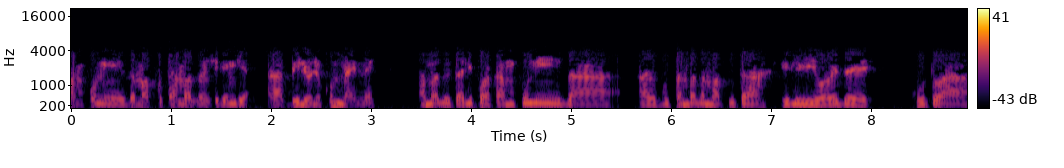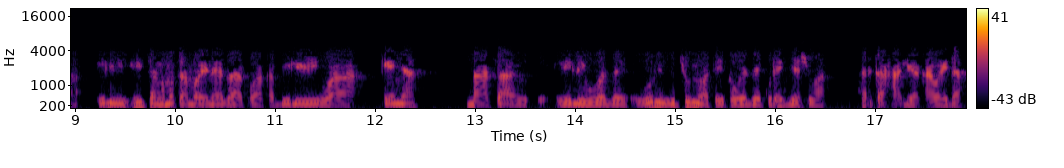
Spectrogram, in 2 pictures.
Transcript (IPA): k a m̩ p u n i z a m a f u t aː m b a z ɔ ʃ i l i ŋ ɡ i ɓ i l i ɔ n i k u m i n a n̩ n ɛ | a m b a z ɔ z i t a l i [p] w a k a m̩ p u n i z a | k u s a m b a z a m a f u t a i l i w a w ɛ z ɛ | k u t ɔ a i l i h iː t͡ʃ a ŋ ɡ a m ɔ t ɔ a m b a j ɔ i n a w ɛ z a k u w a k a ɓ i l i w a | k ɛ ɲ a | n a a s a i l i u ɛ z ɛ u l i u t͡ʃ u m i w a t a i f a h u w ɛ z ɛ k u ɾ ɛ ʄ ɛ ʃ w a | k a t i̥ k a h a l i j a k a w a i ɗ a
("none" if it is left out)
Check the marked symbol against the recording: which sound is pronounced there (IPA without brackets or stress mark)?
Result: p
